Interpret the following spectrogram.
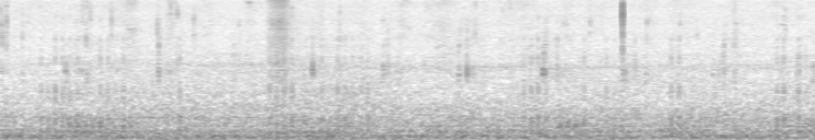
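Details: British Shorthair father cat Leo, black golden, showing affection to mother cat Mimi; a steady, low, rumbling purr runs without a break through the whole stretch, with a few faint soft clicks above it.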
